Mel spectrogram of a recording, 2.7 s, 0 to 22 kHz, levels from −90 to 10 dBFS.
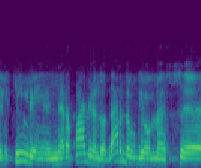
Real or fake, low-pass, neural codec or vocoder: fake; 7.2 kHz; codec, 24 kHz, 6 kbps, HILCodec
